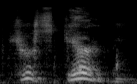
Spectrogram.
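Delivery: taunting. Acted. Peter taunting during beating.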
